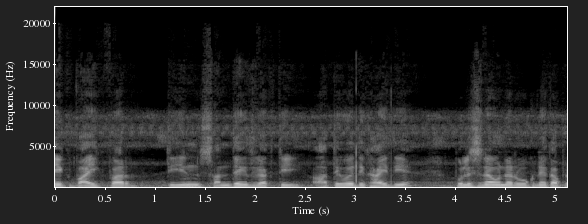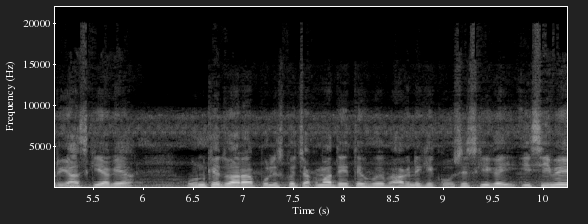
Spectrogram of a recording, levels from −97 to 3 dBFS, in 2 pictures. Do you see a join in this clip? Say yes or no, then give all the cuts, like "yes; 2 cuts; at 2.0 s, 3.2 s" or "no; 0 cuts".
no; 0 cuts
